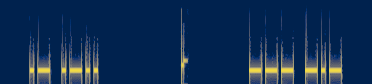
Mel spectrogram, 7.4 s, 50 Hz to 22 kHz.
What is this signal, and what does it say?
Morse code, heard as a keyed tone, about 15 wpm, 700 Hz. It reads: AL OK
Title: Top Two Letter Combinations in Words 15wpm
